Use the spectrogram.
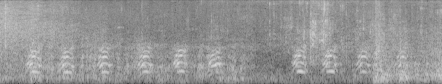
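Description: A dog, Clover, barks repeatedly in short, sharp bursts as it runs towards a rustle in the forest, amid scuffling and thrashing noises of a fight with something, with a rough, continuous background rumble and no speech.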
